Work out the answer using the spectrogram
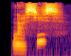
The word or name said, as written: narcis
